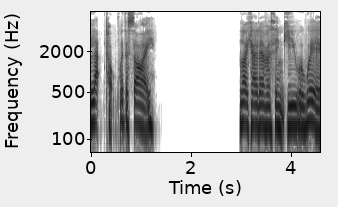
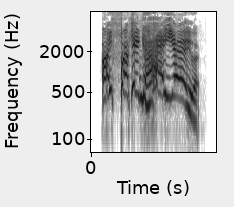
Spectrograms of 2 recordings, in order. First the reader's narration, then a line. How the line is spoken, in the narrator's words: She screams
